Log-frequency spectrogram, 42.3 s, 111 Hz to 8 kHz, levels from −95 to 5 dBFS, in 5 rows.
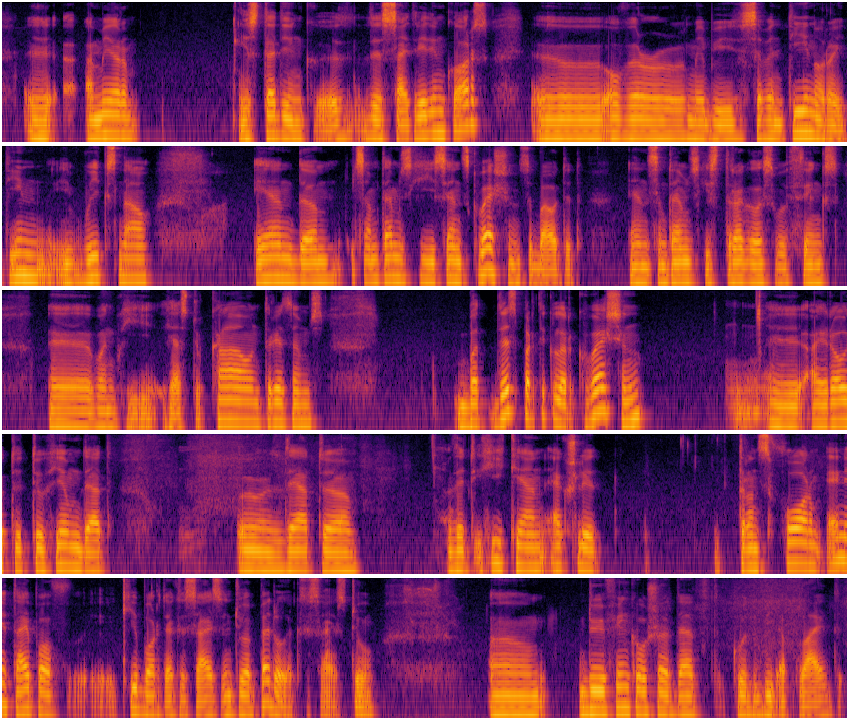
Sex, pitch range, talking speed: male, 105-125 Hz, 100 wpm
